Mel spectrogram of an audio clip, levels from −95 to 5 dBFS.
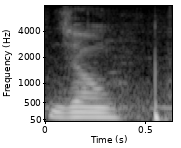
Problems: none marked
